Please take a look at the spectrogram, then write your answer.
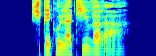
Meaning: inflection of spekulativ: 1. strong/mixed nominative masculine singular comparative degree 2. strong genitive/dative feminine singular comparative degree 3. strong genitive plural comparative degree
- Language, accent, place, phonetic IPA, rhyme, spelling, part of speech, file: German, Germany, Berlin, [ʃpekulaˈtiːvəʁɐ], -iːvəʁɐ, spekulativerer, adjective, De-spekulativerer.ogg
